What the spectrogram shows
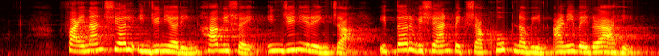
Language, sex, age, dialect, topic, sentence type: Marathi, female, 18-24, Standard Marathi, banking, statement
